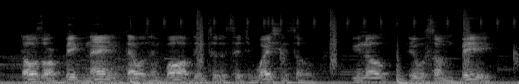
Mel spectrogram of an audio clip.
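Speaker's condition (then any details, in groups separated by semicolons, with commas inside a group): No condition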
